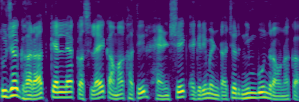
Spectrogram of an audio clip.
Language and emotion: Goan Konkani, neutral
